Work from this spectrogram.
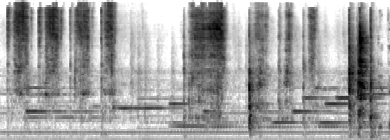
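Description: A metal knife scrapes and rubs across a pan while deep dish pizza is being made, giving repeated gritty strokes and clinks with ringing metallic overtones, close and fairly loud.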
